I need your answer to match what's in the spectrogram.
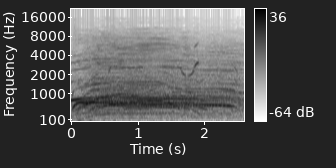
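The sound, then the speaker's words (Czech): An audience roars and cheers loudly all at once in response to a call for everyone who would like to retake their maths school-leaving exam: a dense wall of shouting voices with a few high whoops rising above, holding steady before starting to fade. “A všichni, teďka zařvou všichni, kteří by chtěli znova zkusit opakovat maturitu z matematiky.”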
